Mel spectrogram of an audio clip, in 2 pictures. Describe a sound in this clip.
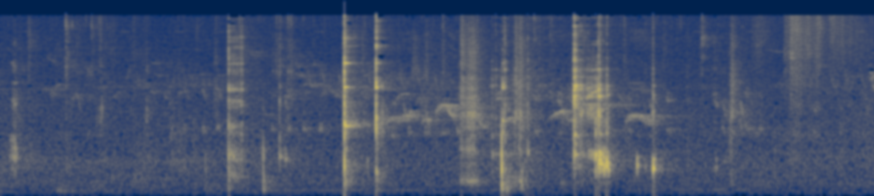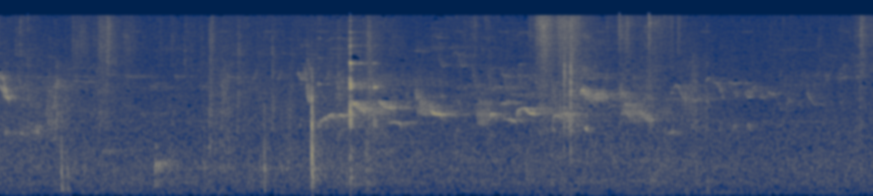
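A metal spoon scrapes and clinks against a ceramic bowl.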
